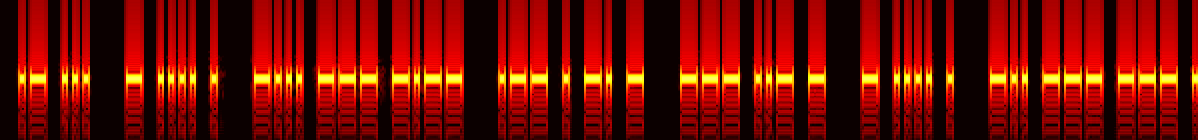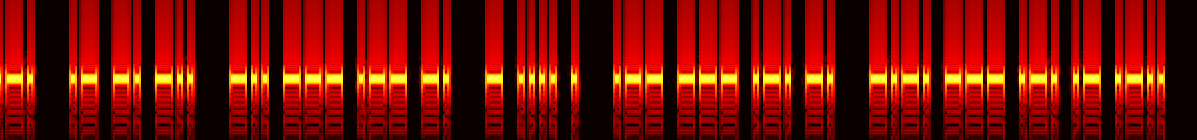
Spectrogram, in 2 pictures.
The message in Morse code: AS THE BOY WENT OUT THE DOOR AND DOWN THE WORN CORAL

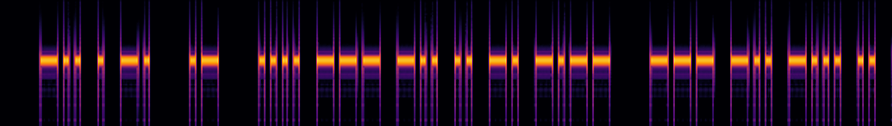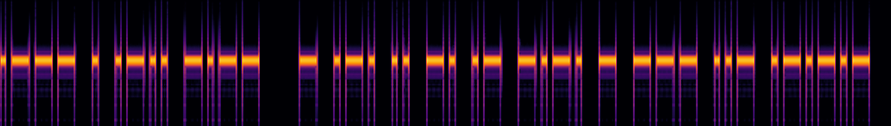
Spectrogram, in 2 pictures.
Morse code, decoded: DEN A HODINY ODBIJELY TRINACTOU.

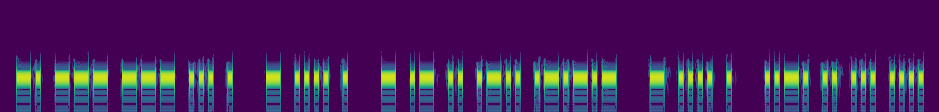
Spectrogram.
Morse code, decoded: NOOSE THE TAIL. THE FISH

